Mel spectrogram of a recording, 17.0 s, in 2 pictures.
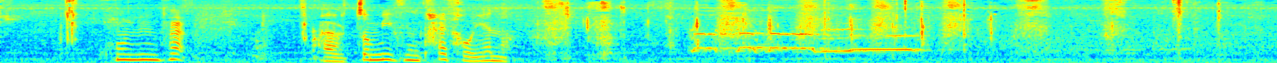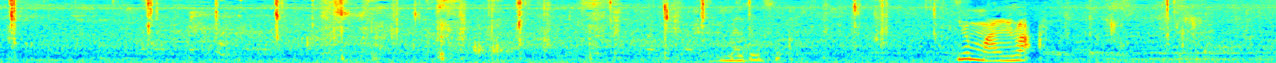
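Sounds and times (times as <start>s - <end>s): chewing and slurping: 3.5s - 17.0s
rooster crowing: 4.6s - 6.3s.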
